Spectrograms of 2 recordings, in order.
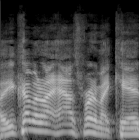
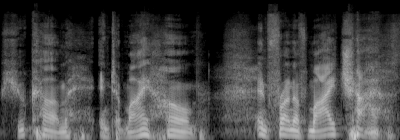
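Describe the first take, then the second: First: It is said in a plain, casual voice. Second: It is said in a breathy, fake-angry voice.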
